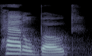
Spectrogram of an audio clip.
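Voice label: "paddle boat", English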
